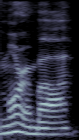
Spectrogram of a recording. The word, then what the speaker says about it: Moranbah: Looking for people to work in Moranbah at the moment, and half of us don't even know how to pronounce it, let alone where it is.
